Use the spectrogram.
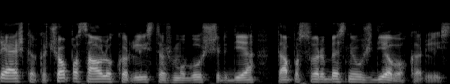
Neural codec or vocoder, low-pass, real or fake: none; 7.2 kHz; real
